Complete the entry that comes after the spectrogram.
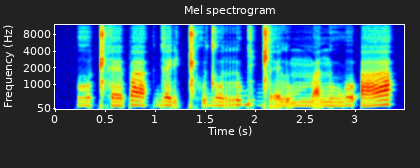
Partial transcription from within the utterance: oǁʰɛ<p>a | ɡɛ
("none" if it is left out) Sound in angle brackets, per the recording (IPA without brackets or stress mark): p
